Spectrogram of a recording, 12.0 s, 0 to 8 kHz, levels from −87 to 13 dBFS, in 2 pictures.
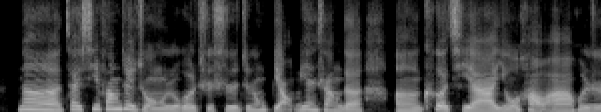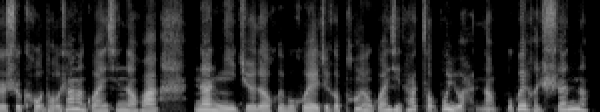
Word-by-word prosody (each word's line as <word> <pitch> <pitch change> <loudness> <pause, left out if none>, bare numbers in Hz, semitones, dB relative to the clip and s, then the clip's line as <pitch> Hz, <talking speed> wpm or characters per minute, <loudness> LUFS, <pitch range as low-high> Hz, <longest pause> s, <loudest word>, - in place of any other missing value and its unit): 那 225 -4 +4
在 235 +4 0
西 260 +4 +2
方 260 0 +4
这 255 -4 +3
种， 155 -8 -2
如 155 +2 0
果 205 -2 +2
只 145 - -6
是 200 +7 -1
这 205 +2 -4
种 200 +2 -3
表 215 - 0
面 220 +1 -1
上 195 -5 -2
的， 145 -1 +1 0.3
呃， 160 -1 0
客 235 - +3
气 195 -3 +3
啊、 175 -1 +6
友 165 +2 0
好 215 - +2
啊， 160 +1 +3
或 200 +1 -2
者 170 -2 -2
是 220 +7 -2
口 - - -5
头 - - -6
上 250 +2 0
的 240 - 0
关 175 -3 -4
心 185 +3 -4
的 165 -4 -1
话， 155 -1 +1 0.3
那 205 +1 +3
你 150 -7 0
觉 145 +3 -4
得 155 +2 0
会 185 0 -7
不 165 - -7
会 175 0 0
这 190 +3 -6
个 165 - -3
朋 145 -2 -6
友 180 -2 -4
关 190 +4 -2
系 205 -1 -2
它 225 +6 -4
走 240 - -7
不 265 0 +3
远 - - 0 0.2
呢？ - - -5
不 - - -10
会 260 0 +1
很 235 - -10
深 235 +2 -1
呢？ 225 -6 -1
190 Hz, 285 characters per minute, -24 LUFS, 165-220 Hz, 0.3 s, 啊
